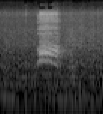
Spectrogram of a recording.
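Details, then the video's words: A crow gives a single short, harsh caw of about a quarter second, loud and broadband, against faint low background hum. "Crows sounds | Beautiful singing of crow birds"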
